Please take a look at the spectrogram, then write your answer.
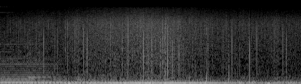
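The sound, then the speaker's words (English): A steady wash of white noise hiss, of the kind emitted in secure compartmented information facilities to prevent eavesdropping, fills the whole clip, with a low droning hum underneath and scattered faint crackles, like radio static. “Some emit a kind of white noise to prevent eavesdropping.”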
